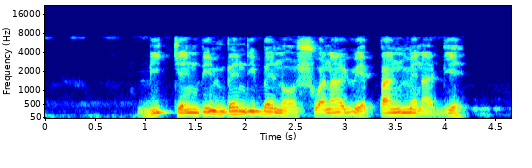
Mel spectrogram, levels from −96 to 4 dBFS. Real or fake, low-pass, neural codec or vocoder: fake; 7.2 kHz; codec, 16 kHz, 8 kbps, FunCodec, trained on LibriTTS, 25 frames a second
